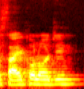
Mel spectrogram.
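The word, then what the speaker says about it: psychology: तो जैसे साइकोलॉजी, इसमें पी है लेकिन बोला नहीं जा रहा है ना। निमोनिया, इसमें पी है लेकिन वो भी साइलेंट है। रेसीट, इसको क्या है गाइज, रेसीट बोला जाता है। तो यहाँ भी क्या है, पी साइलेंट हो रहा है।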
